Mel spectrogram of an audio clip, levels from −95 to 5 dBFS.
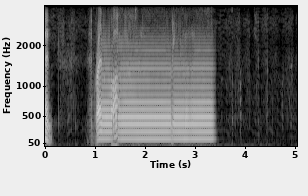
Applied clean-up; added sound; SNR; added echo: neural separator model SepFormer WHAM!.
